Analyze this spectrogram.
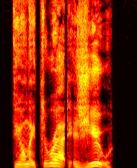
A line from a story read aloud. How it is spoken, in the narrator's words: the guy snarled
